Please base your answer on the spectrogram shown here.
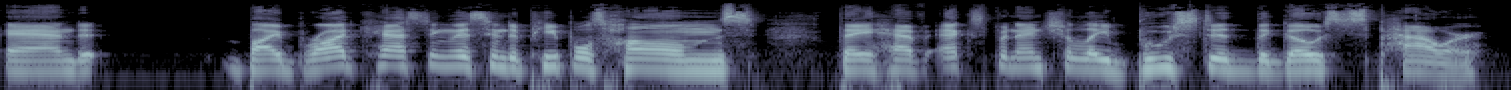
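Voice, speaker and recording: Bright, crisp-voiced man recapping a film. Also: on the high side, slow, no room sound, studio quality. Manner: recaps the plot at length in a loose, conversational way. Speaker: podcast co-host. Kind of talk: casual film review chat.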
